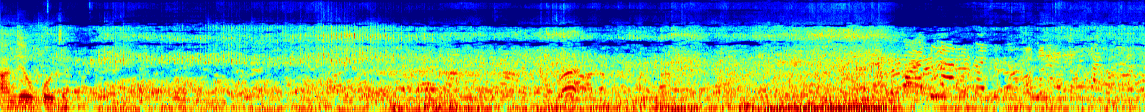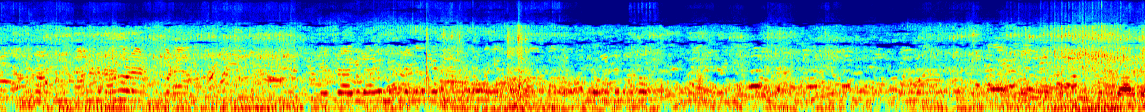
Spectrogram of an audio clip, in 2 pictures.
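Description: A crowd of men talks and shouts excitedly close by, outdoors.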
